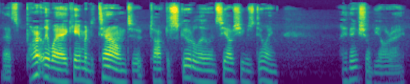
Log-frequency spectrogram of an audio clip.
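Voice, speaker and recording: A man's voice: mid-range voice, steady tone, normal speed, creaky, lightly acted. A man voicing a young female cartoon pegasus, a stubborn, troubled athlete, in a casual and frank way for a fan story. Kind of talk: character dialogue in fan fiction reading.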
